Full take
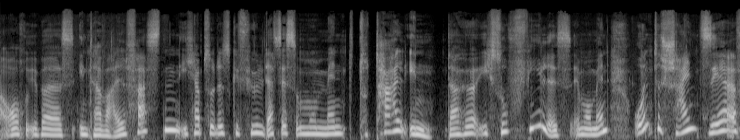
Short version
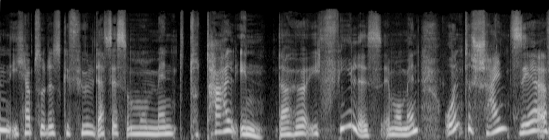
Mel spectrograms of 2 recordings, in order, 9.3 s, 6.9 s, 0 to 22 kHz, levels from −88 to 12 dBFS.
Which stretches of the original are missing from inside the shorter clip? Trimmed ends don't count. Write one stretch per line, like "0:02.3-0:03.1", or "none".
0:06.1-0:06.4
